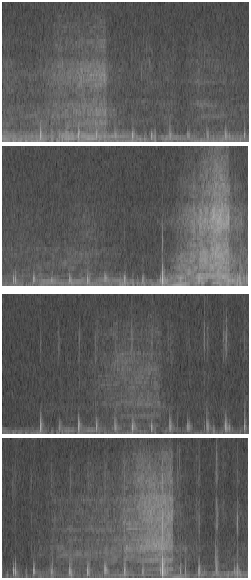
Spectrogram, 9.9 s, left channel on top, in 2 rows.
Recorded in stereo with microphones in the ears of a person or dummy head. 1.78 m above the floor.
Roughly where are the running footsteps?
Centre.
